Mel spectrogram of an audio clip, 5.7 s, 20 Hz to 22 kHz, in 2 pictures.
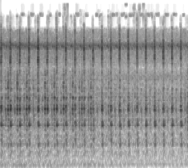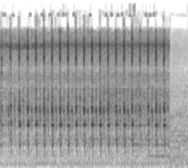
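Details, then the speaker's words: Rolls-Royce Cullinan V12, 1,300 km mileage: hard, heavy knock three to four times a second over the running engine, stopping at shutdown; seized, scuffed piston, cylinder 7 overheated with scored skirts. "Qiladish yopishib qolgan. Qisilib qolgan. Shuning uchun ustuk berib olgan."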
